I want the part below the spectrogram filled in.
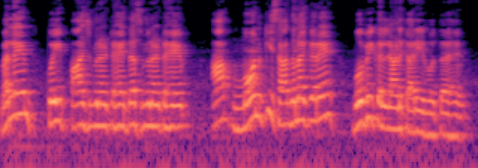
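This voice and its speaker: A man giving a devotional sermon as a pandit, speaking in a slow, measured, preacherly way with stressed pauses. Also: sits high, expressive, fairly bright tone. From India. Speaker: pandit giving a religious discourse.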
